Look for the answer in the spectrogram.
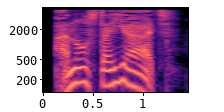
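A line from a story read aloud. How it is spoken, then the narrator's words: Yelled from a distance. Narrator (Russian): заорал кто-то со стены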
